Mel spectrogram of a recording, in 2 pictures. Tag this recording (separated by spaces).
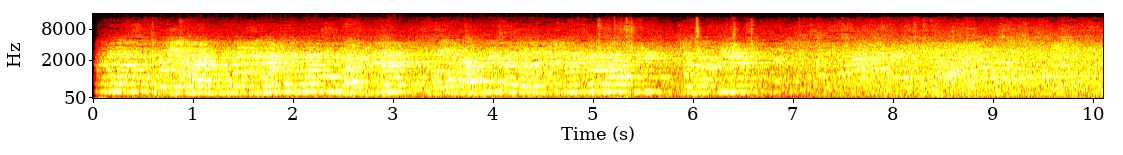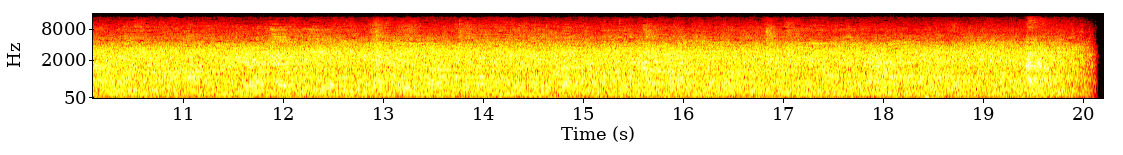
drone field-recording noise supermarket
